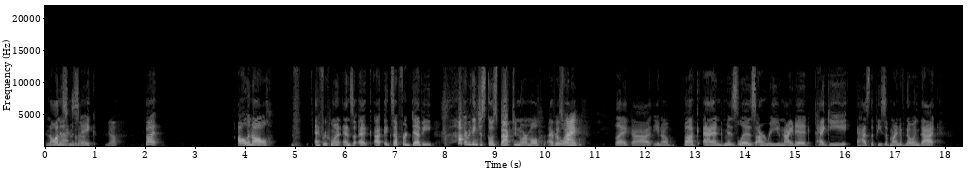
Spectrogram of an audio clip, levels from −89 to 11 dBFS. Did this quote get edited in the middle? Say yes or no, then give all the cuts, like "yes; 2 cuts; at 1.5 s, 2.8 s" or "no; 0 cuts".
yes; 3 cuts; at 5.9 s, 11.4 s, 12.8 s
